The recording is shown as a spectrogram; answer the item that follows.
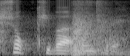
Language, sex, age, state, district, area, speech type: Manipuri, female, 45-60, Manipur, Senapati, rural, spontaneous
